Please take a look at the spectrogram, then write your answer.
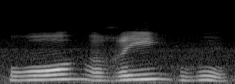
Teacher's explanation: غین کو پر پڑھا جاتا ہے، یعنی کہ موٹی آواز کے ساتھ پڑھا جاتا ہے، موٹی آواز ادا کرنی پڑتی ہے، اس لیے اس کے تلفظ پہ بھی دھیان دینا ہے۔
